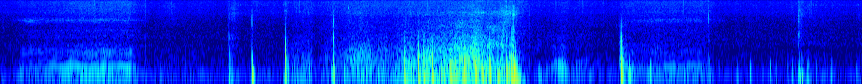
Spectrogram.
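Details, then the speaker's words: Pit bull dog snoring (she also "talks"): low rumbling, fluttery breaths with some noisy snorts and quieter pauses between. "Not only does she talk, she snores."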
